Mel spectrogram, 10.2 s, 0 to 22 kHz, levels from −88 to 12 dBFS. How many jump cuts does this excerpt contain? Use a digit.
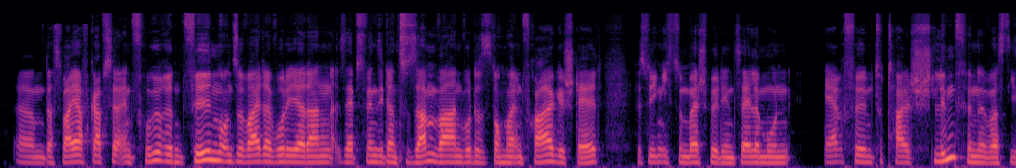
0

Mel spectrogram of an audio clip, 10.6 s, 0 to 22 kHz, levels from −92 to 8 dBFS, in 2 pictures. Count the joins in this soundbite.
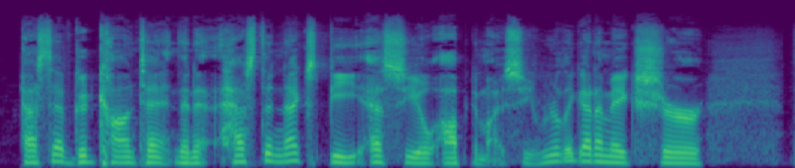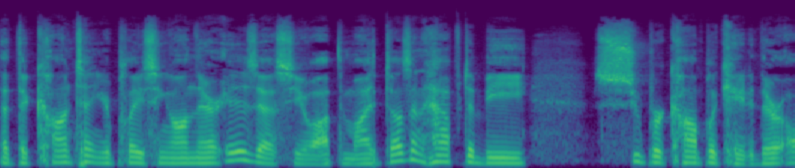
1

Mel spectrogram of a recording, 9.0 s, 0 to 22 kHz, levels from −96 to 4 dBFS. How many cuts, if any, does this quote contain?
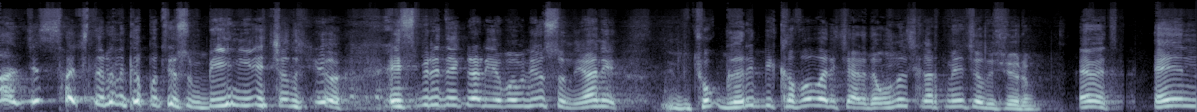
1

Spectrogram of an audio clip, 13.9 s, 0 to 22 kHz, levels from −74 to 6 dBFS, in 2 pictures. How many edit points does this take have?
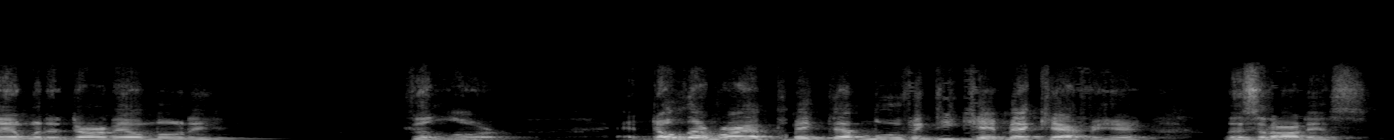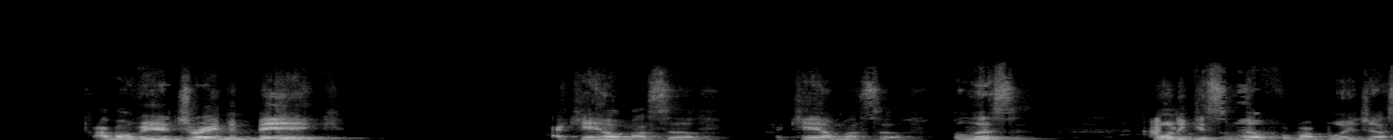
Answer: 3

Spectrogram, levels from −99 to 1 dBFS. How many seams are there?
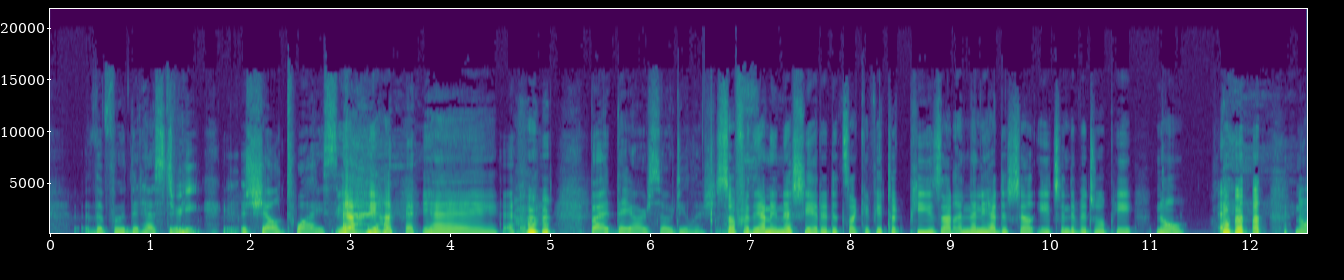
1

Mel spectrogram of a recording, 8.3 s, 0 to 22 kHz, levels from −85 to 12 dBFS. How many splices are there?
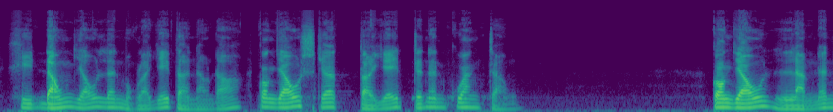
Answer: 3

